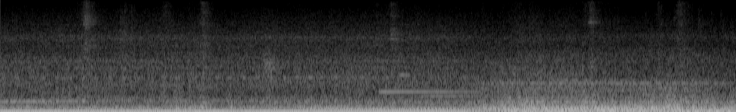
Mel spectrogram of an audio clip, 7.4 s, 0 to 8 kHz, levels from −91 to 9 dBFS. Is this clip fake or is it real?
real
